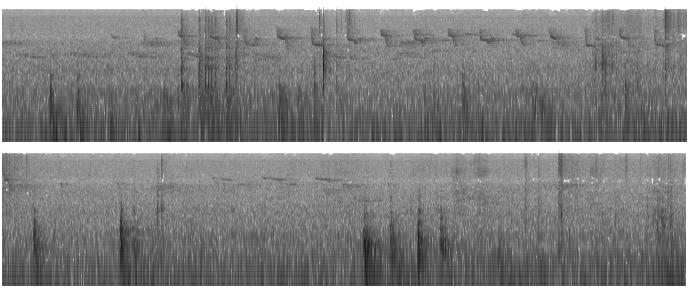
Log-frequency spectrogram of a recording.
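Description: A bird singing a quick run of short, repeated high chirps, with a second, fainter run later. Scattered sharp knocks and clicks, louder than the bird, come and go throughout, with a quick cluster of knocks about three-quarters of the way in.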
